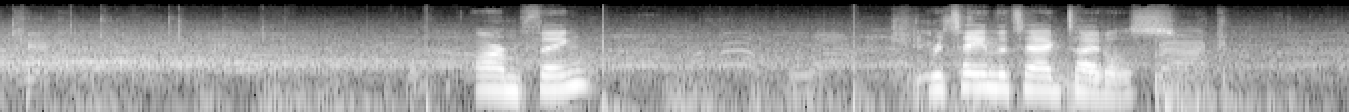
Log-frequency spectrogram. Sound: applause

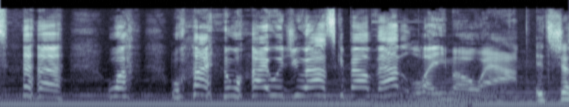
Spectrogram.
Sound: chuckling nervously

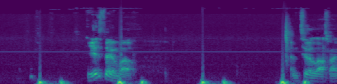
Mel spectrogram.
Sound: heart beating; heart beating

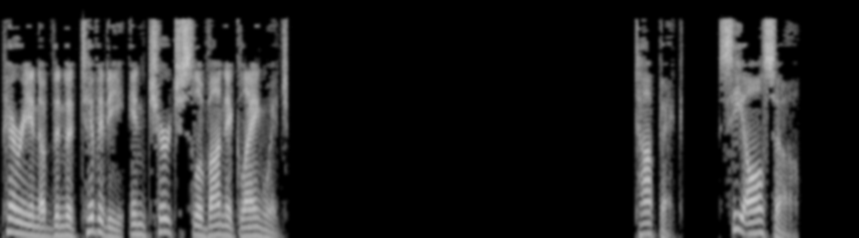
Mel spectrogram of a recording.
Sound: in Church Slavonic language

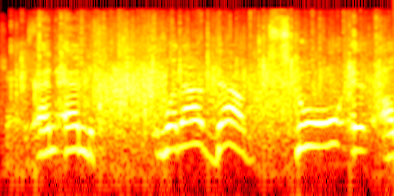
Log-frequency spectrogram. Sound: audience clapping

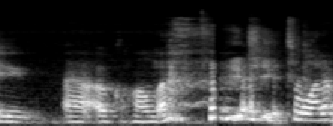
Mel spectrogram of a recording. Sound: laughs

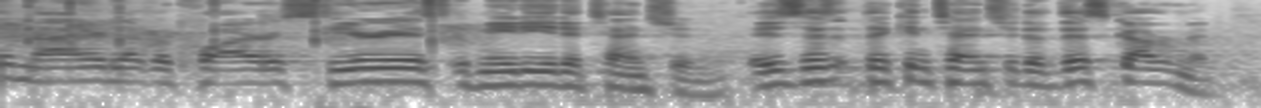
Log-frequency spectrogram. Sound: applause

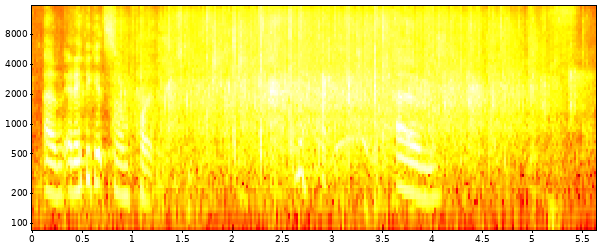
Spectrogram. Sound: audience applauding

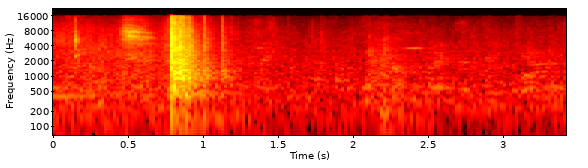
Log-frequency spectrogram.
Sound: she slams the locker door

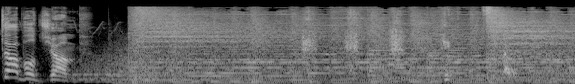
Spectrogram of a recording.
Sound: panting

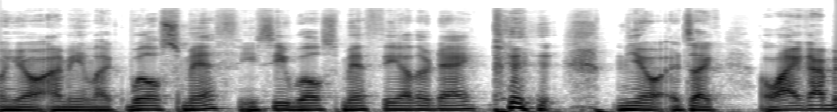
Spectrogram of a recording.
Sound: chuckles

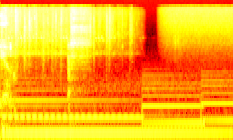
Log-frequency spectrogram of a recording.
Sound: Turtledove exhales

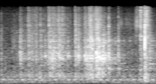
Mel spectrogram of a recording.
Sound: rattling

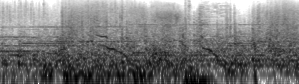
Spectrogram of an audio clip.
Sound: groaning

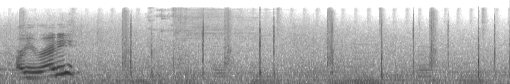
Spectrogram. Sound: hands patting

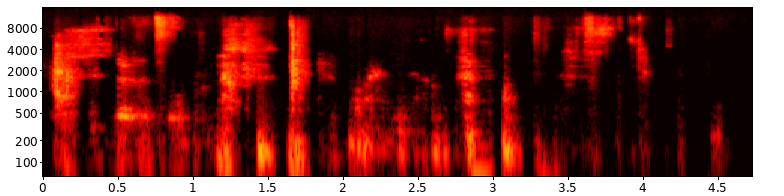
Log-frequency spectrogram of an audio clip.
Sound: group chattering

